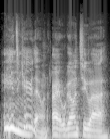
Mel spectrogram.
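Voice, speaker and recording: A man's voice: medium pitch, wildly swooping pitch, fast. A man from the Boston area hosting a podcast, chatty and opinionated, joking with his guest. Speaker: podcast host. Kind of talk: casual interview chat.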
